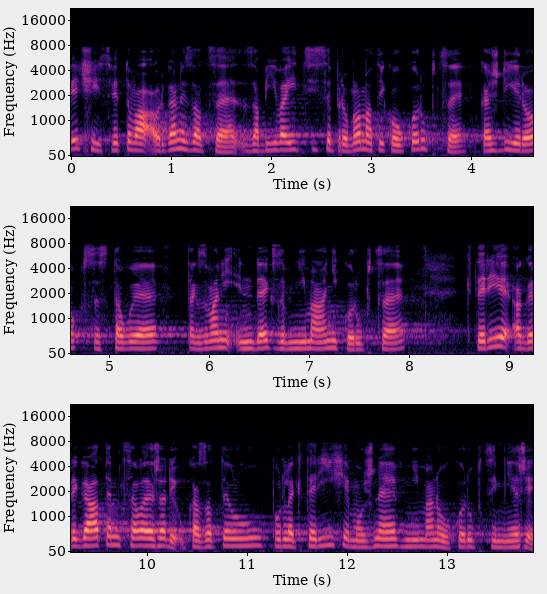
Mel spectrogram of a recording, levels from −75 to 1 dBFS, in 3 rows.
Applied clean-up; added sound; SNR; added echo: none; none; none; none.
